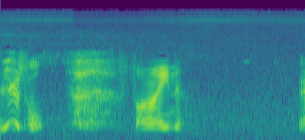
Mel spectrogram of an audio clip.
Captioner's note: sigh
